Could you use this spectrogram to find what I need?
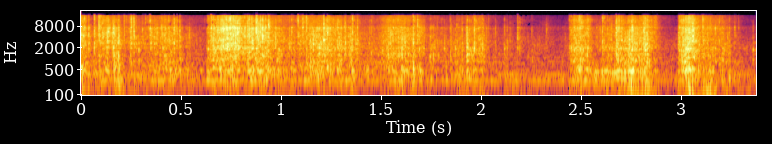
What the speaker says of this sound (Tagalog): let's open up another parcel.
